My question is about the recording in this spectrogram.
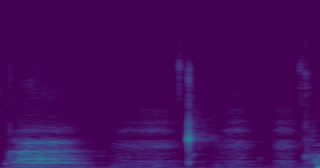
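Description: A man sipping whisky from a tasting glass: a short noisy draw of breath and liquid at the start, then a single small click about a second in.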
